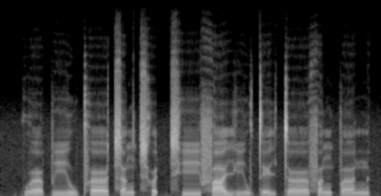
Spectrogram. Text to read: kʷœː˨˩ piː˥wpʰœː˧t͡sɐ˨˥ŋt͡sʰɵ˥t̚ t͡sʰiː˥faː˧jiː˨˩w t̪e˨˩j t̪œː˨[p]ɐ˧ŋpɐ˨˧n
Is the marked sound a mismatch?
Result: yes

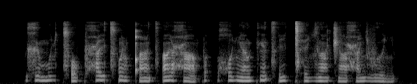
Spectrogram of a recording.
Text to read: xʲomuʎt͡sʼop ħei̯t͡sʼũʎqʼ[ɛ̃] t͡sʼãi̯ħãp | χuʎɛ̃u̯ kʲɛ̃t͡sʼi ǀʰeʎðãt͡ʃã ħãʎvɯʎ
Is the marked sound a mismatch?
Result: yes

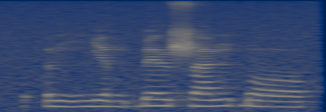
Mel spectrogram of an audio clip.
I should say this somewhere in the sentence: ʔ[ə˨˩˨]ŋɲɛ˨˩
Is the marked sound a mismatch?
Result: no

